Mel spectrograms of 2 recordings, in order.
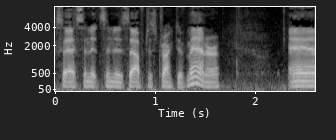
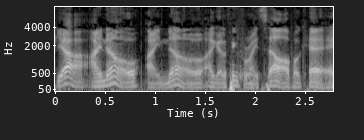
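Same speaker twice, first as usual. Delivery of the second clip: slow, dismissive, put-on Valley girl accent drawl; 3 semitones lower, 4 dB quieter than usual. Speaker acts out a listener's reply to being told to think for herself, valley girl accent. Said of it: "You're probably not a Valley girl, but weirdly, I can do the accent".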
